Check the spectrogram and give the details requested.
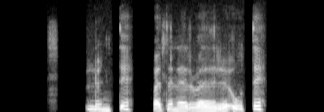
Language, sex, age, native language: Icelandic, female, 40-49, Icelandic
